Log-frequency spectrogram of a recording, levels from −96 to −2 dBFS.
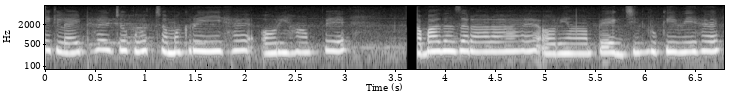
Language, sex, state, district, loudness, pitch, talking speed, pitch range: Hindi, female, Haryana, Jhajjar, -14 LUFS, 290 Hz, 205 wpm, 270-305 Hz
